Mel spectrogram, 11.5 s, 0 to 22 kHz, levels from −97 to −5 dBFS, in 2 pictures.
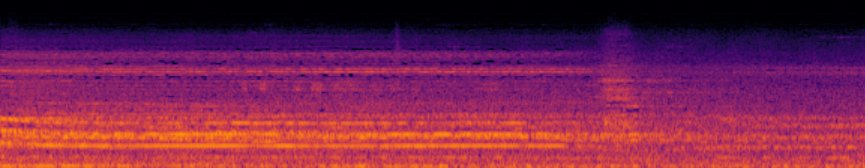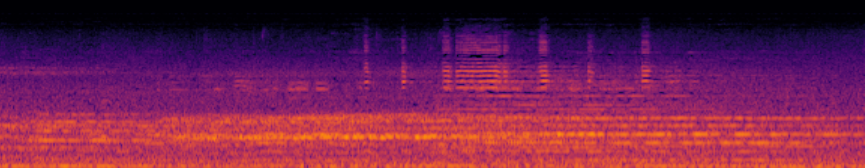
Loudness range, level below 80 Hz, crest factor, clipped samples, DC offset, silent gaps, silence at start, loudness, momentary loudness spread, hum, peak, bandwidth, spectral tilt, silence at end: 6 LU; -42 dBFS; 16 dB; under 0.1%; under 0.1%; none; 0 s; -33 LUFS; 9 LU; none; -16 dBFS; 12.5 kHz; -5 dB/octave; 0 s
